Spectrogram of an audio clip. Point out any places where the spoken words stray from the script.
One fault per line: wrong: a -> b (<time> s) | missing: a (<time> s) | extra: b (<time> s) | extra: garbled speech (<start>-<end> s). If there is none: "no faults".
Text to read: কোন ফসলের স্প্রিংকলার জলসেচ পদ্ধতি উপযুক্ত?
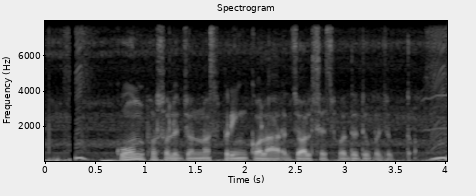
extra: জন্য (1.4 s)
